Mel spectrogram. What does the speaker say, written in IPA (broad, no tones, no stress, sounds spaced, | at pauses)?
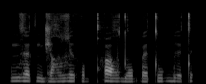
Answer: n z ɛ t n d͡ʒ ɛ ʁ ɮ ɪ f ʊ b qʰ u ʁ d o k͡p ɛ t u ɡ͡b e t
